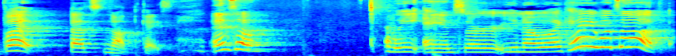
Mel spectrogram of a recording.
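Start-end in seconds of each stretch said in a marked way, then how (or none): 4.3-5.0 high, bright-pitched excited hello; louder, high-pitched eager phone greeting. Retold or imitated. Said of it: "we're all excited".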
